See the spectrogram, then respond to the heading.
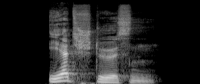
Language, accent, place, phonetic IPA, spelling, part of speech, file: German, Germany, Berlin, [ˈeːɐ̯tˌʃtøːsn̩], Erdstößen, noun, De-Erdstößen.ogg
- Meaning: dative plural of Erdstoß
